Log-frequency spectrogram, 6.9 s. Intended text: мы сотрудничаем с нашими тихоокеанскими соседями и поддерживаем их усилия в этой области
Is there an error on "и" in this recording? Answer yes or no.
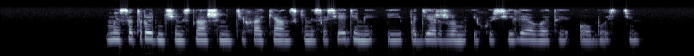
no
